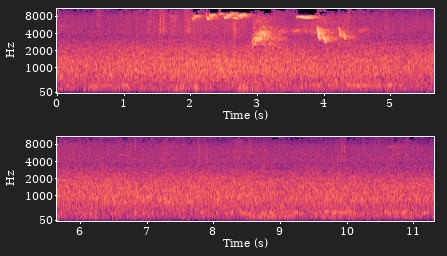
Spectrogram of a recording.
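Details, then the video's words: Wild European robin singing for its territory from the top of a tall tree at a pond in Chesterfield, Derbyshire, UK; a short burst of high, thin, tumbling notes comes early, then fades into a steady low rumble of background noise. "Robin territorial singing!!"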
